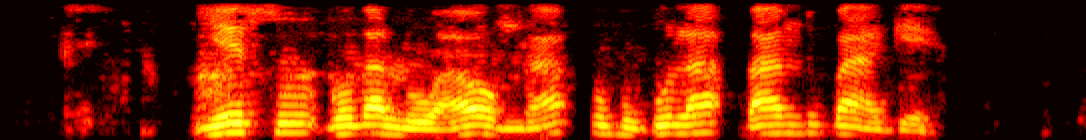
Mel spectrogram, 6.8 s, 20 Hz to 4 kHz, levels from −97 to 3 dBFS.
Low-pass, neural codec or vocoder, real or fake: 3.6 kHz; none; real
